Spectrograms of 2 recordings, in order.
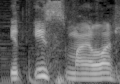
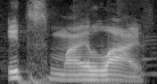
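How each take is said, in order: First: It is said as two full words. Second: It is contracted into one syllable, it's.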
